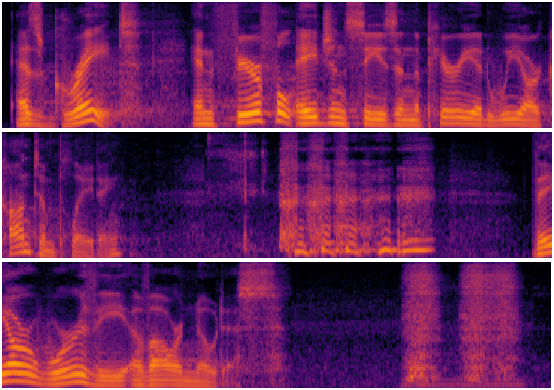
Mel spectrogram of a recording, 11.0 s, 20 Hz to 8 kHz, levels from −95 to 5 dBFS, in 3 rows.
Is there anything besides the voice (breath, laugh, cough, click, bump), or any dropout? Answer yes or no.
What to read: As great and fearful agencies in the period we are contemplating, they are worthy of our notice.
yes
